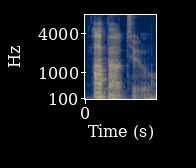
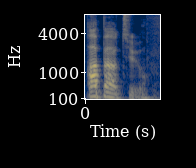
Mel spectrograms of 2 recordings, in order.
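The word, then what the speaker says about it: ἀπ' αὐτοῦ: Ap autou, pronounce it as one word, ap autou. Everybody say with me, ap autou.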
